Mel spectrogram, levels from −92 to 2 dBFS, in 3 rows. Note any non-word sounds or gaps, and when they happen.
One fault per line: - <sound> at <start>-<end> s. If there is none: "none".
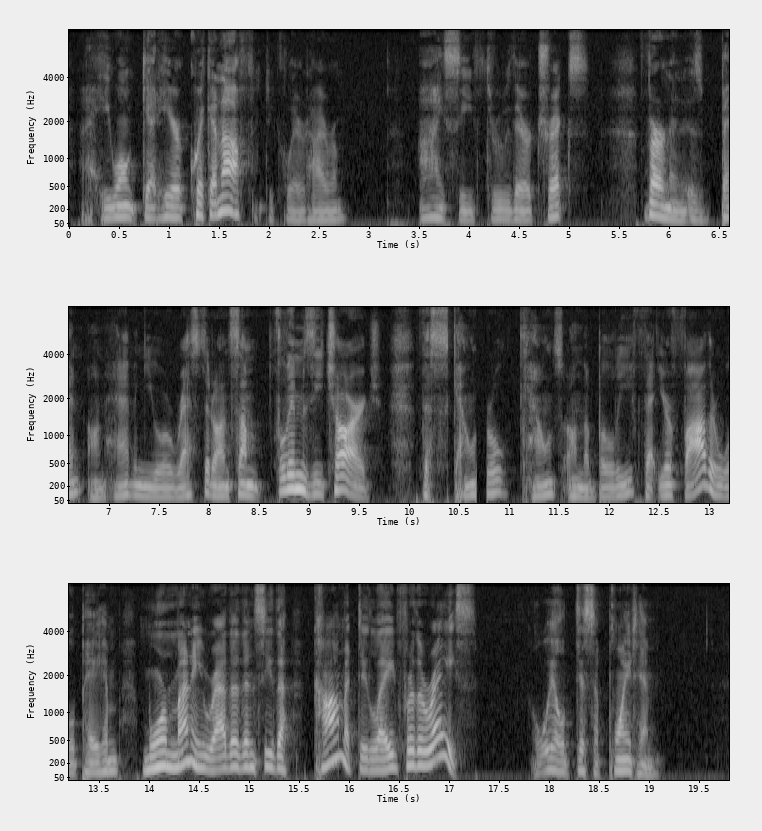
- dropout at 10.7-10.8 s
